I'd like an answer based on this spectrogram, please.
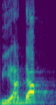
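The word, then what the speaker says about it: biadap: এবার হলো বিয়াডাপ, বিয়াডাপ, ডি শব্দটিকে, অক্ষরটিকে ওরা যেহেতু ড উচ্চারণ করে সেজন্য হবে বিয়াডাপ, কিন্তু বাংলাদেশে সেটার অর্থ হলো বেয়াদব।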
